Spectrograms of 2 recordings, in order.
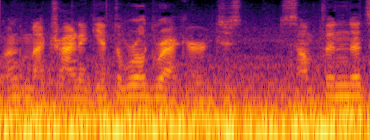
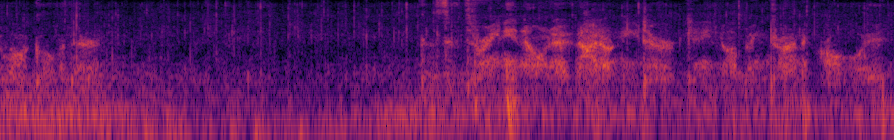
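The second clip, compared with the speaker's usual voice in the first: hushed, shaken whisper after the shot; hunter's whisper; 25 dB quieter than usual. Real, not acted. Hunter telling viewers the doe is down, shaking, whispered. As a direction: keep it whispered, rattled by adrenaline.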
